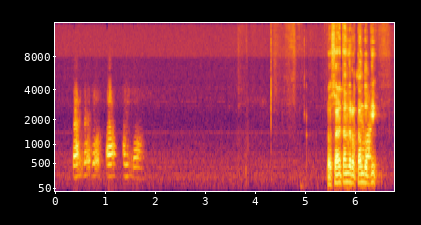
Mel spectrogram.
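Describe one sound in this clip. A middle-aged woman speaks close to a phone microphone, in short bursts.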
